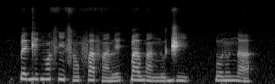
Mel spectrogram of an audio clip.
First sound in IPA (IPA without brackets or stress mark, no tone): k͡p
